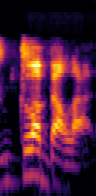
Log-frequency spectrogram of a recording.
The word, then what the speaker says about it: glabella: glabella frown or the number 11s but it's glabella g b l a okay got it now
